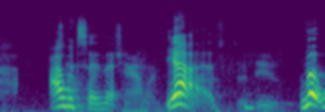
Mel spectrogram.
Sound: speaking off mic

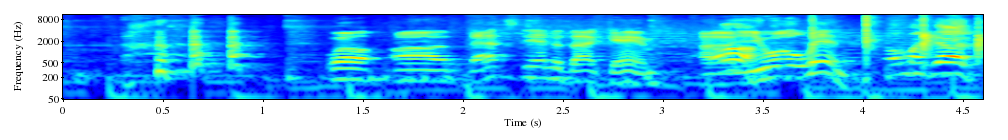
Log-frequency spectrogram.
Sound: laughs

